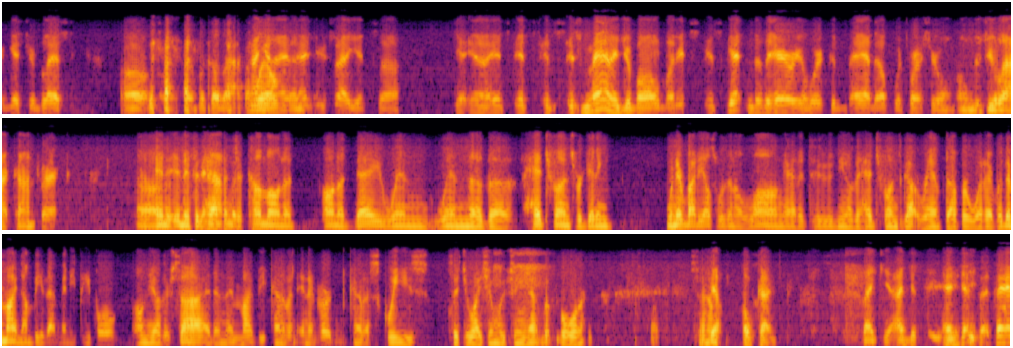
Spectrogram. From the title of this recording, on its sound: Apr 2021 Monthly Conference Call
